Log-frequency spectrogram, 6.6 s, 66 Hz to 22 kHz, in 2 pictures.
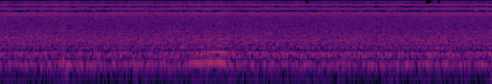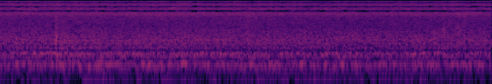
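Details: Busy honey bees in a HiveIQ hive in Australia during near mid-Autumn 2023, the hive opened to add another box; a continuous thick buzzing drone, with a brief louder swell near the start, fills the whole stretch.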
